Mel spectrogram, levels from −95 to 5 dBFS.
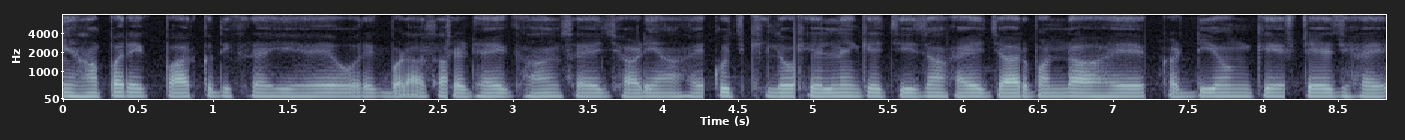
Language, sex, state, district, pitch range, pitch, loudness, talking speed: Hindi, male, Andhra Pradesh, Anantapur, 125-130 Hz, 130 Hz, -28 LUFS, 185 wpm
